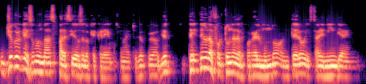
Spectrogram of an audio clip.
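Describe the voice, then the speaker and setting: A middle-aged man, a podcast guest telling a story in a lively way and acting out the voices in it. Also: lowish voice, a little fast. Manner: animated storyteller, acts out quoted dialogue. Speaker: podcast guest, entrepreneur and speaker. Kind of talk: casual storytelling chat.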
